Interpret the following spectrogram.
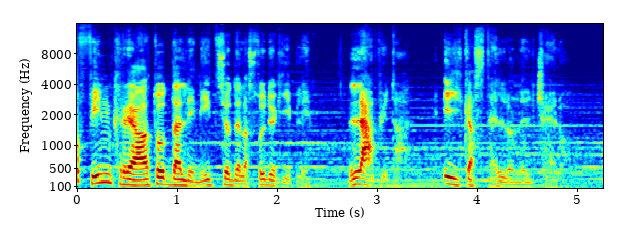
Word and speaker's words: Ghibli: avevo parlato lo studio gibli che che che loro pronunciano gibur e gli americani gibli ma ma siamo in Italia quindi Ghibli Ghibli è il vento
